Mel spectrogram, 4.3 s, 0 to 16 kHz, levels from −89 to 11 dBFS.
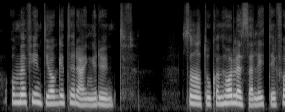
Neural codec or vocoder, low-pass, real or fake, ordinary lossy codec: codec, 44.1 kHz, 7.8 kbps, DAC; 14.4 kHz; fake; none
